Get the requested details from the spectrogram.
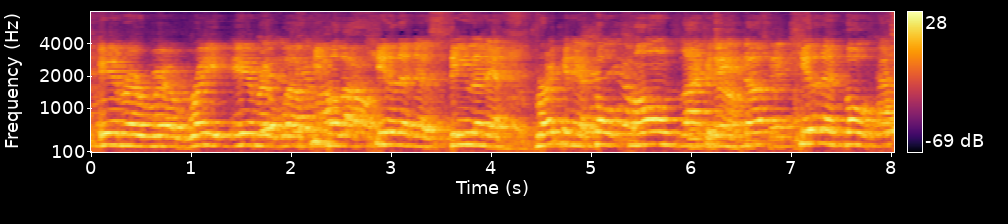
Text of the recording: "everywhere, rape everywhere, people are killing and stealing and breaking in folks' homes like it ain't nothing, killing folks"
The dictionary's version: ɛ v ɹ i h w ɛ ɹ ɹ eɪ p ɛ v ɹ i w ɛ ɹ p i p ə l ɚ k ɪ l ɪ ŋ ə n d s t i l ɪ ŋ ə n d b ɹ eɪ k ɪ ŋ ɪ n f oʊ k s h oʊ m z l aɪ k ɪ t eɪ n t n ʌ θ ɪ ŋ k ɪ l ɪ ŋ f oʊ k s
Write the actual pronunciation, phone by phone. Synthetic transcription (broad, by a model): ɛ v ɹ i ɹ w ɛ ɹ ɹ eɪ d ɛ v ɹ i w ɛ l p i p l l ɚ k ɪ l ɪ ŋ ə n s t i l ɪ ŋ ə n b ɹ eɪ k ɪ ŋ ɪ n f oʊ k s h oʊ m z l aɪ k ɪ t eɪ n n ʌ f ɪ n k ɪ l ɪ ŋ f oʊ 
